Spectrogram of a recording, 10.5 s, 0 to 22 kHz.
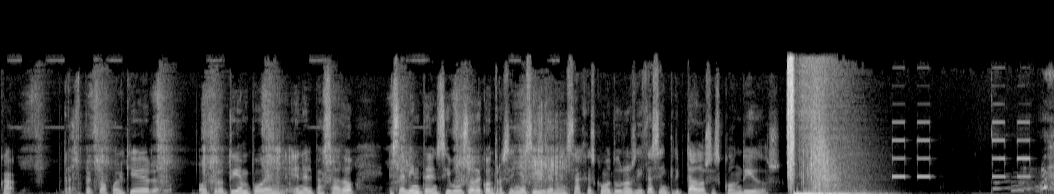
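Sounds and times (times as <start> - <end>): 
speech: 0.0 - 8.6
burst of noise: 7.9 - 8.9
electronic alarm clock beeping: 9.9 - 10.4.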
